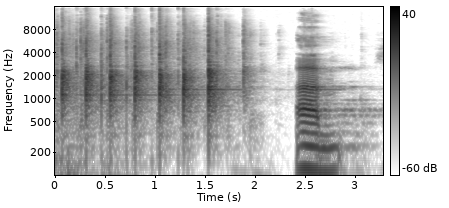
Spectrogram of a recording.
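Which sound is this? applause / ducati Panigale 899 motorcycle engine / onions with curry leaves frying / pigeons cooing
applause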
